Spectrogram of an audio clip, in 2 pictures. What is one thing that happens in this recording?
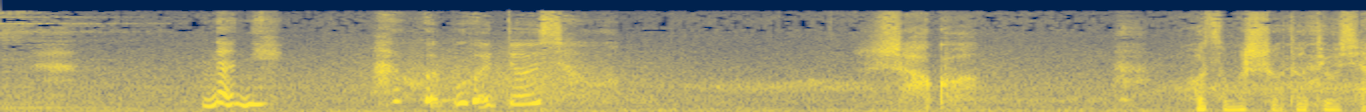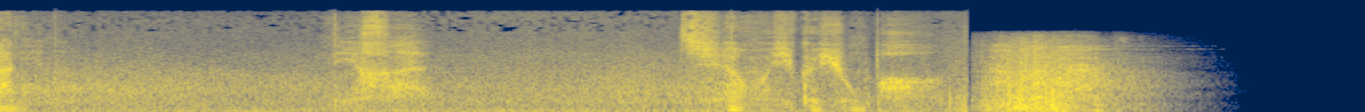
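A young woman speaks softly and sadly.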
